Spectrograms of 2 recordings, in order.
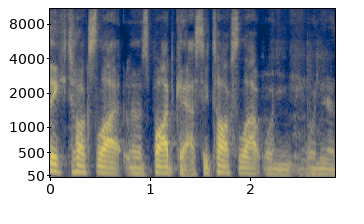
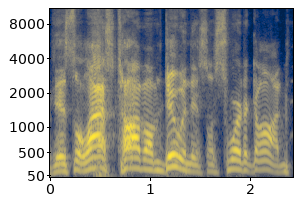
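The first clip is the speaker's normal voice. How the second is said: loud, slow exasperated vow; fed-up protest; 4 semitones higher, 7 dB louder, slower than usual. Retold or imitated. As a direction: groan it out like you've had enough. Daughter's character fed up.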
